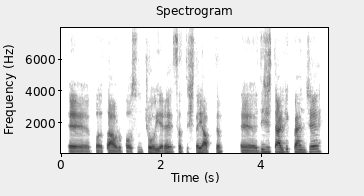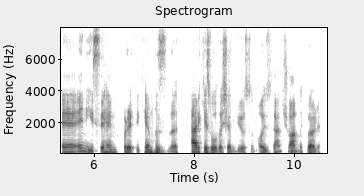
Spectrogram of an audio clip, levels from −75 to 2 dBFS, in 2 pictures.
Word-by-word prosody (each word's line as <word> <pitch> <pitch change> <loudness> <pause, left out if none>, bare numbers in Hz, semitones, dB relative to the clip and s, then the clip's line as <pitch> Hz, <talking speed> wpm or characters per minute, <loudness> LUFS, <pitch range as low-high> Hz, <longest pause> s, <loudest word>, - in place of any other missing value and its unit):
eee, 95 -3 +3
Batı 105 0 +1
Avrupa 105 -1 +2
olsun, 135 +7 -4
çoğu 125 -3 +3
yere 135 +8 +2
satış 130 -5 -6
da 130 - +4
yaptım. 125 +3 +2 0.4
Eee, 110 -2 +1
dijitallik 145 +2 +2
bence, 155 +5 +2
eee, 155 - +2 0.3
en 185 0 -1
iyisi 125 0 -1
hem 140 -1 -3
pratik 135 -4 -1
hem 135 -1 0
hızlı, 105 -5 -4 0.2
herkese 140 -2 +4
ulaşabiliyorsun. 95 - -5
O - - -3
yüzden 135 - -5
şu - - -6
anlık 150 0 -3
böyle. - - +2
130 Hz, 145 wpm, -24 LUFS, 105-145 Hz, 0.4 s, da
